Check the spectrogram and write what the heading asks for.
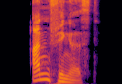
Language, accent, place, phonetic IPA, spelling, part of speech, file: German, Germany, Berlin, [ˈanˌfɪŋəst], anfingest, verb, De-anfingest.ogg
- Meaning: second-person singular dependent subjunctive II of anfangen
